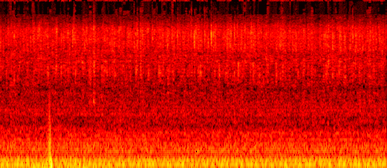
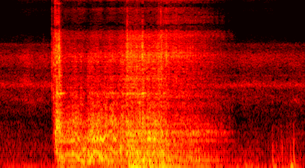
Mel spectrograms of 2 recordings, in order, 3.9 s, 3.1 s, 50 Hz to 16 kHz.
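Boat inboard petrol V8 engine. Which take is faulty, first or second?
second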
